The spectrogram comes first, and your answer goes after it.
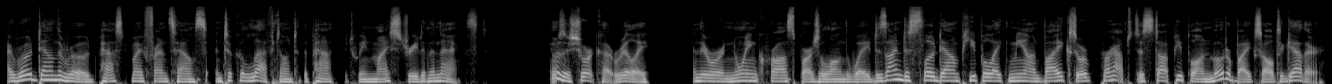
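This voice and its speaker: An American woman narrating a children's story in an expressive, dramatic storytelling manner. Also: very deep voice, a little fast, no room sound, studio quality. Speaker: audiobook narrator.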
